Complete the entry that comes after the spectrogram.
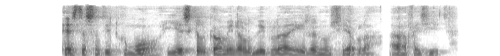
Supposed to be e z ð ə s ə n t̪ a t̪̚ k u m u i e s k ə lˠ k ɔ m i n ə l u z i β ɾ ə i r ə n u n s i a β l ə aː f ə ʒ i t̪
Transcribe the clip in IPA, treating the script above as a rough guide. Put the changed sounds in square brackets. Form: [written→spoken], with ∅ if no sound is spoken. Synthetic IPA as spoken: e z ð ə s ə n t̪ [a→i] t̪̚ k u m u i e s k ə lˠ k ɔ m i n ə l u [z→ð] i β [ɾ→l] ə i r ə n u n s i a β l ə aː f ə ʒ i t̪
